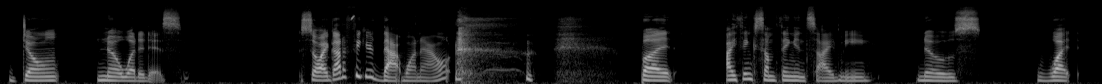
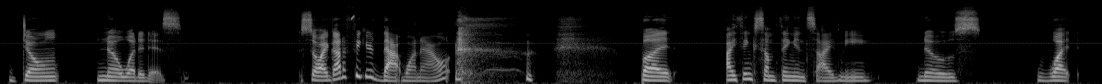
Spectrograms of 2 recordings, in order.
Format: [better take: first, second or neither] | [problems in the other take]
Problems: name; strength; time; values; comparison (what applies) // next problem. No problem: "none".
first | high-pitched whine; faint; throughout; 2.5 kHz, 35 dB below the speech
